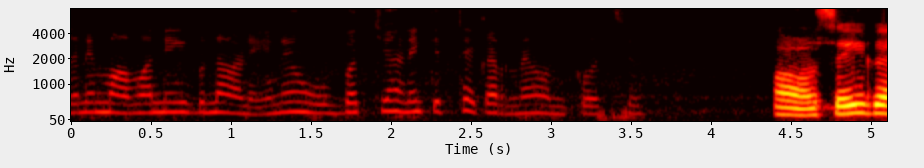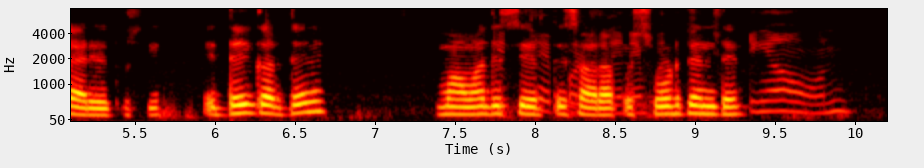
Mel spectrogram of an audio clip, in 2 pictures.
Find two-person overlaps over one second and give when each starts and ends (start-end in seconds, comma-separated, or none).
7.7-9.3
